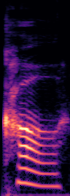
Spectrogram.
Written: col

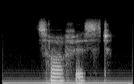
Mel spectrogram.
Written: sophist

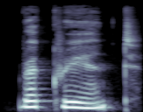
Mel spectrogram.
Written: recreant

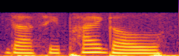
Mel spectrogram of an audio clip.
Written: dasypygal

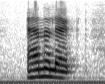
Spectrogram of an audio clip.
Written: analects

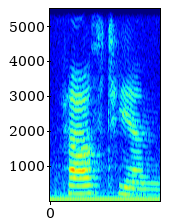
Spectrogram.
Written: faustian

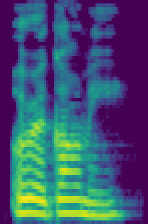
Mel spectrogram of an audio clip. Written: origami

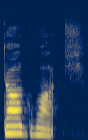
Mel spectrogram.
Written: dogwatch

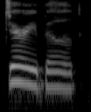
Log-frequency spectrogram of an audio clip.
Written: jerry-build

